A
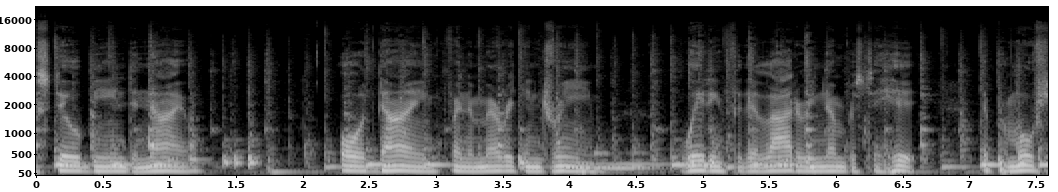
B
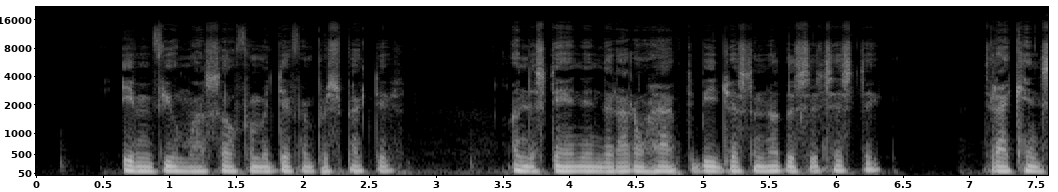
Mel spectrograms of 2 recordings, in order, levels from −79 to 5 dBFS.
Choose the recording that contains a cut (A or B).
B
